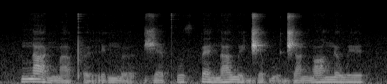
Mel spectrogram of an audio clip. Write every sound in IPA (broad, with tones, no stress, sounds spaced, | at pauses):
n a˦˨ ŋ͡m a˨ pʼ ə˨ r ɪ˧ ŋ͡m ə˨ | ʒ ɛ˨ pʰ u˧ θ p ɛ˦˨ n a˦ w ɪ˨ d͡ʒ ə˦˨ ɓ u˨ d͡ʒ a˧ ŋ ɑ˦ n ə˦ w ɪ˦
